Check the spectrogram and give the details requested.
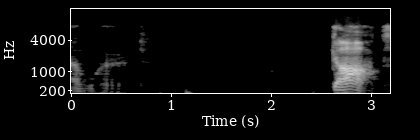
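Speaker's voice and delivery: ordinary delivery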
